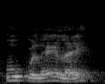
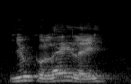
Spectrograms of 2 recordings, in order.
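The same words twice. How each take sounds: First: It is said with a Hawaiian pronunciation. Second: It is said with a mainland American pronunciation.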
